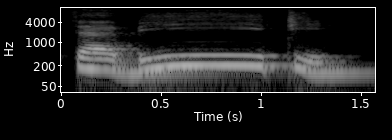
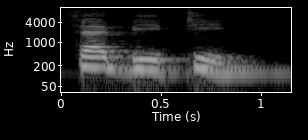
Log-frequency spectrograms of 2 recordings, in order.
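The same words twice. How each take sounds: First: The vowels are stretched long. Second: The vowels are kept short. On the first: The speaker calls it wrong. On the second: The speaker calls it right.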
